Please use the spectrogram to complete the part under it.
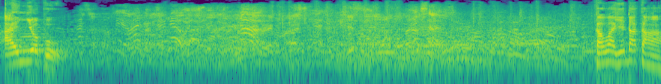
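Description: A crowd murmurs and chatters excitedly.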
